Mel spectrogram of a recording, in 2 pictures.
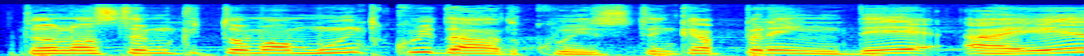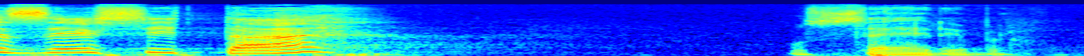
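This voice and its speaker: A man's voice: sits high, sing-song, brisk, in a large hall. A man, a pastor, preaching a conversational sermon in a church and posing rhetorical questions to his listeners.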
